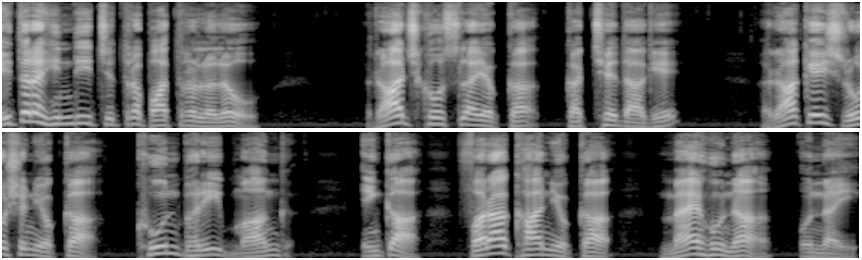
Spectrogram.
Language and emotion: Telugu, neutral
